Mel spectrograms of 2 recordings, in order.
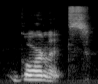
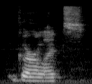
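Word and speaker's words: Görlitz: I believe it's him because he actually told me about my family from Gorlitz. I always pronounce it wrong. Pardon me. Gorlitz. And I never knew that until my grandmother kind of told me.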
